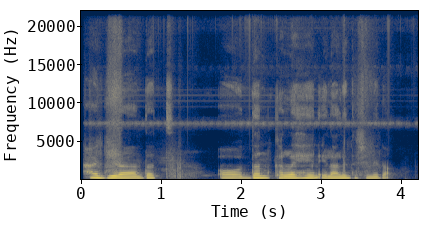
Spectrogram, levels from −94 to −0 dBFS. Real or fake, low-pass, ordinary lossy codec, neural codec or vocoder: real; none; none; none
